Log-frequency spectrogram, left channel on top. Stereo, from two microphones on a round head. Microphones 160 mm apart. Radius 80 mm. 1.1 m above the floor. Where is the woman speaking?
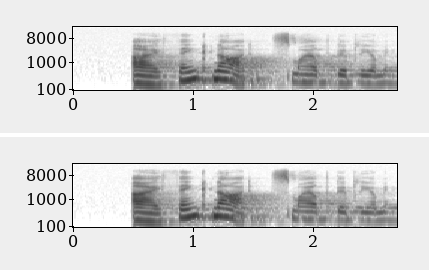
35° right (ahead or behind), 0.8 m; by 2.6 s 60° right (ahead or behind), 3.5 m.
